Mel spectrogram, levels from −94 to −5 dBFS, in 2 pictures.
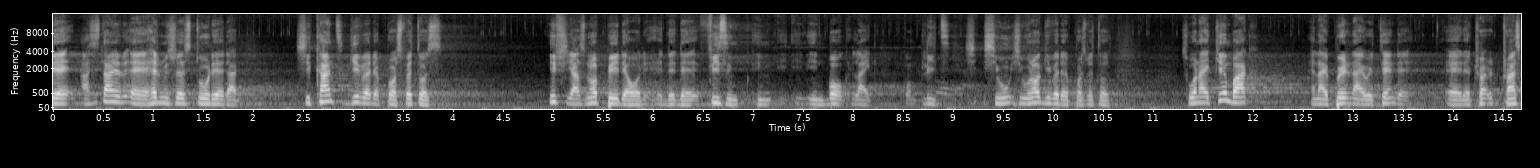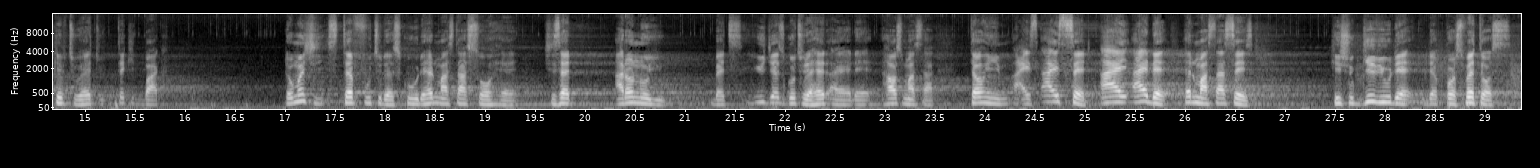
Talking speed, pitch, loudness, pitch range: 215 wpm, 160 Hz, -26 LUFS, 140-175 Hz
